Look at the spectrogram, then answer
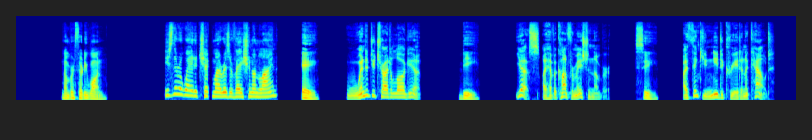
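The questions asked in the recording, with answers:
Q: Is there a way to check my reservation online?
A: C: I think you need to create an account.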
